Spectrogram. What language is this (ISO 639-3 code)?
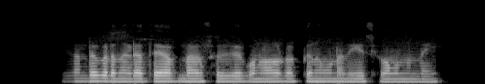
ben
